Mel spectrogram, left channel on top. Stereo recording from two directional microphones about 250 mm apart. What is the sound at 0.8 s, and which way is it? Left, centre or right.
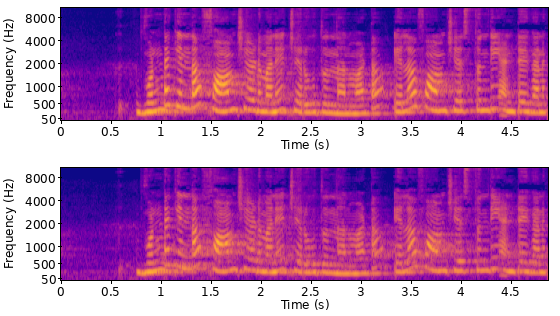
A woman's voice, centre.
